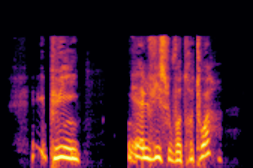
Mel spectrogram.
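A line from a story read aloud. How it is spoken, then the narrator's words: Stammering. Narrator (French): bafouilla-t-elle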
